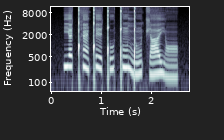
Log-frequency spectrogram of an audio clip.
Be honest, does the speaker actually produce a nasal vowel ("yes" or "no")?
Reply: yes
